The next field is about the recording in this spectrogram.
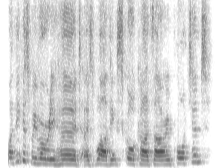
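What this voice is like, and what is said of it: Mellowed Australian accent. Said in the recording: “the accent. Australian? ... Yes, although it's mellowed a little bit ... Australia originally”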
